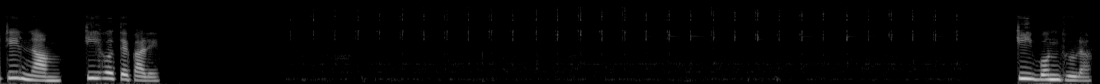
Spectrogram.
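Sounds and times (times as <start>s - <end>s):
faint clock ticking: 2.9s - 9.7s.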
